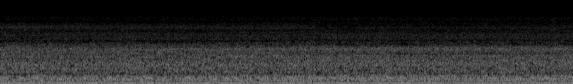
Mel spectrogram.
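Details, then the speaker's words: Window air conditioner with compressor running at 67 dB: steady fan rush dominant, with low-frequency compressor rumble underneath and slight vibration, no shaking or rattling; running normally. "enough the fan makes so much noise on this thing that you can't really hear the compressor over it we're still at 67 decibels so i mean there's a little bit of vibration i can you know hear it just a low frequency kind of compressor rumble"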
